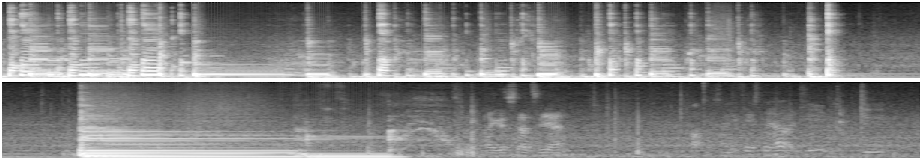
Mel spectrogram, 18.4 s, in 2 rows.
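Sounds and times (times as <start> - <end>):
bass solo: 0.0 - 8.6, 9.9 - 13.3.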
